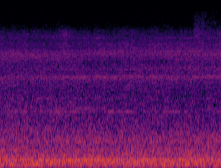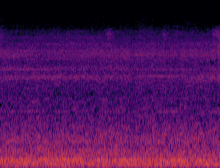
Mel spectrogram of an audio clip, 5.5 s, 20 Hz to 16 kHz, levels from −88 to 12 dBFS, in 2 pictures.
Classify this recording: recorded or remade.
recorded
